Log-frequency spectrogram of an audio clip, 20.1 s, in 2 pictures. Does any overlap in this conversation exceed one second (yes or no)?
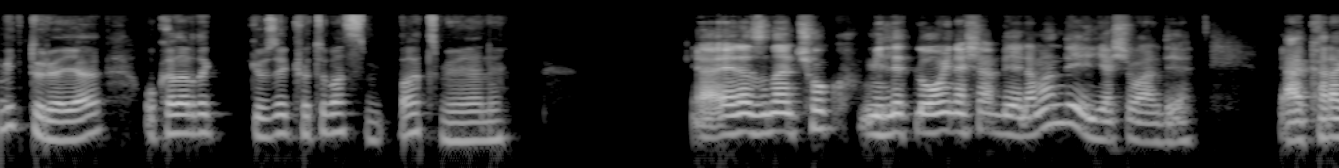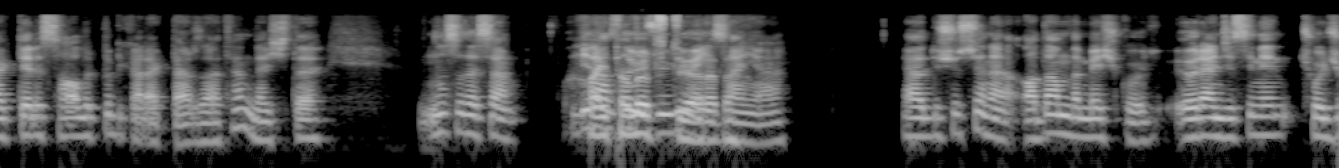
yes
